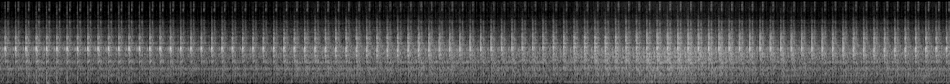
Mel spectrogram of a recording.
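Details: Daewoo Lanos: fast even light ticking about three per second over a smooth idle, noisy hydraulic valve lifters.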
